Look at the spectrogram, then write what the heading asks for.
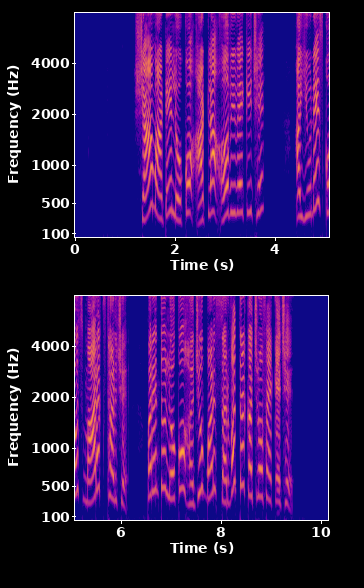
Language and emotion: Gujarati, angry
